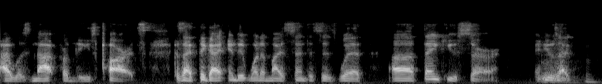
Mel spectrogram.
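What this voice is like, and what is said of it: Usual voice. Nothing is said of it.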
